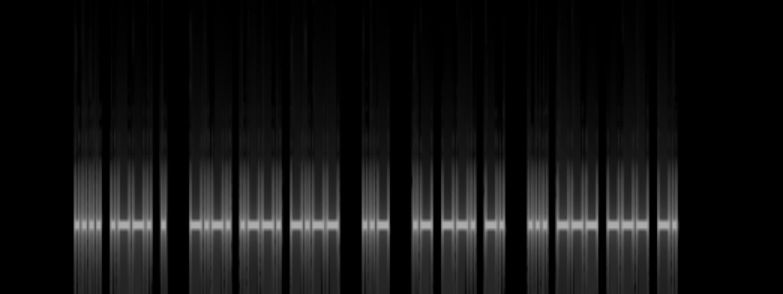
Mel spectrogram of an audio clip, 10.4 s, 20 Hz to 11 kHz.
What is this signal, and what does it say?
Morse code, heard as a keyed tone, about 25 wpm, 700 Hz. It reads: HPE CPY U AGN SOON
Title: Common QSO Phrases 25wpm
